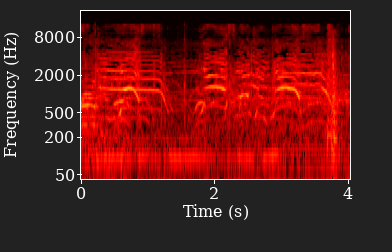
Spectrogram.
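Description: Excited shouting and yelling from several voices, with long high-pitched cries held and then dropping off.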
